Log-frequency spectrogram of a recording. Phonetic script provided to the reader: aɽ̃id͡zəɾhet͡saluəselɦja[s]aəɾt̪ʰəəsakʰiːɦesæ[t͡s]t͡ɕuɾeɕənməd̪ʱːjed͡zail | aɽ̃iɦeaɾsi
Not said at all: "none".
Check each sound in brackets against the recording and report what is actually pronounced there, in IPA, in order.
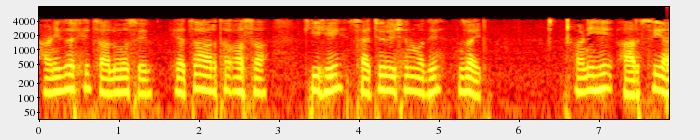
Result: t͡s, none

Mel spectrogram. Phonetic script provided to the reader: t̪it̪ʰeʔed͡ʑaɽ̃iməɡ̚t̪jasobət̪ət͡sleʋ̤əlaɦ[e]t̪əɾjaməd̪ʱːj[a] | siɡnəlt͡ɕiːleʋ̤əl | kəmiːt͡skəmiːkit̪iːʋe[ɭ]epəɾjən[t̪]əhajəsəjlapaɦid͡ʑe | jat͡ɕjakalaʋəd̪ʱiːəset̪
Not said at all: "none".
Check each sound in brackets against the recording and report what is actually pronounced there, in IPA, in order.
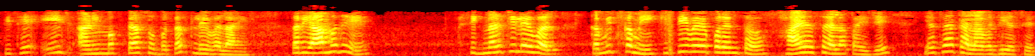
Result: e, e, ɭ, t̪

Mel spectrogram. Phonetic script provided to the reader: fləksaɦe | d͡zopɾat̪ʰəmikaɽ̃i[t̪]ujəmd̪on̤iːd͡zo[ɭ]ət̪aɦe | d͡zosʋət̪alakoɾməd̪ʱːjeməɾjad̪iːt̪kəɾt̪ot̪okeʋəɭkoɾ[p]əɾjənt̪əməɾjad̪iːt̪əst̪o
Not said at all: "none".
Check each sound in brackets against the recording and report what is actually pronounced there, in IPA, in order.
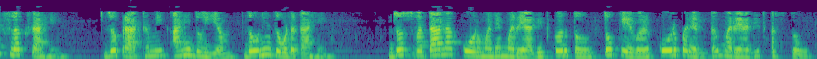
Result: d̪, ɽ, p

